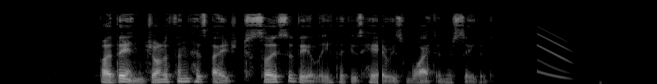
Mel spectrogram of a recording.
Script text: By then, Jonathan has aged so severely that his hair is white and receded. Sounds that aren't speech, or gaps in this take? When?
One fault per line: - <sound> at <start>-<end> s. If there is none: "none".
- dropout at 3.8-3.8 s
- chirp at 5.4-5.8 s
